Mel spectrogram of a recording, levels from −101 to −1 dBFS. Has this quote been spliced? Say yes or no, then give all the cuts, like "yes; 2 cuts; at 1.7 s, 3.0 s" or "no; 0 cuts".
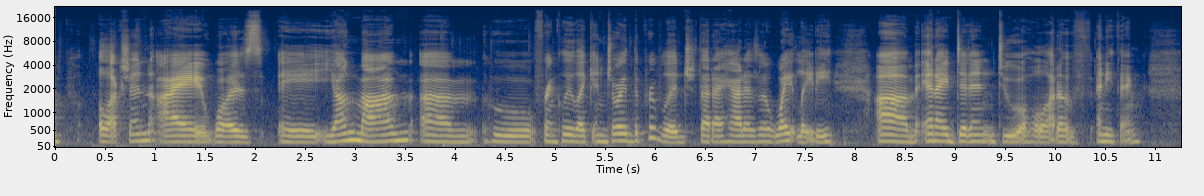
no; 0 cuts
